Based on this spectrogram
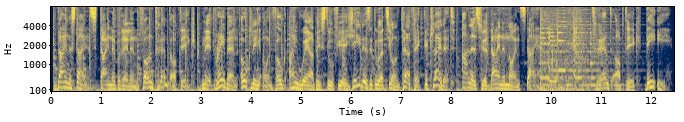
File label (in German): Werbespot; Trendoptik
